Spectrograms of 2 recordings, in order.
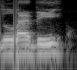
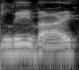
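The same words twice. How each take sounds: First: The name is pronounced the Hebrew way. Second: The name is pronounced the English way.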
